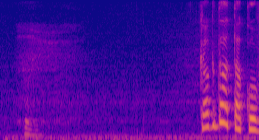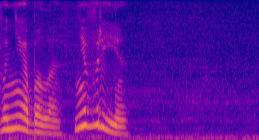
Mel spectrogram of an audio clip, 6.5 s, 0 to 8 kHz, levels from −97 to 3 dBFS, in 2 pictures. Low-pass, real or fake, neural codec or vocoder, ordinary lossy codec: none; real; none; none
